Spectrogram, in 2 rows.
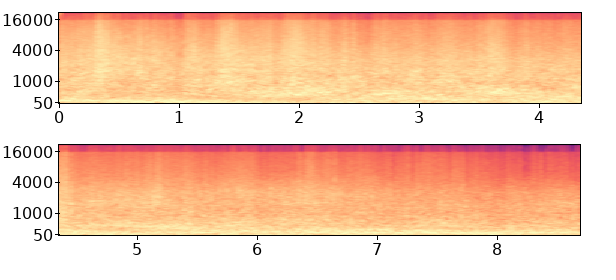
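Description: Su-30MKI fighter jet's twin jet engines at take-off power as it lifts off and climbs away: a loud, steady rushing noise whose higher part thins out near the end.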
